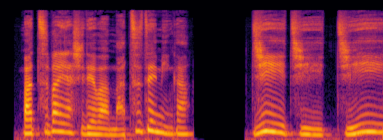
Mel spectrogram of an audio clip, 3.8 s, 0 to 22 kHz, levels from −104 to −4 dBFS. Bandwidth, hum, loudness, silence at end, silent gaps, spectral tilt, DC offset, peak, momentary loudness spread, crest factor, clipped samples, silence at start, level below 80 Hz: 16 kHz; none; -22 LUFS; 0 s; 2.05-2.45 s; -3.5 dB/octave; under 0.1%; -6 dBFS; 7 LU; 18 dB; under 0.1%; 0.25 s; -54 dBFS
